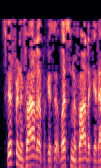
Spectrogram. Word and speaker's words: Nevada: Nevada, I got to say it right, Nevada. They always get mad at me in Nevada if I say Nevada. It's always attaboy, Nevada, atta, Nevada. There we go.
